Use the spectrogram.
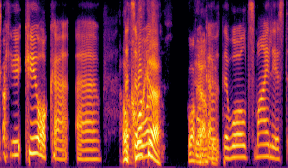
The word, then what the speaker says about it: quokka: Yeah, it's I don't know how to pronounce it. It's Cuoca.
